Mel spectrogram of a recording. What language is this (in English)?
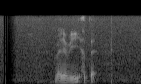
Sinhala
